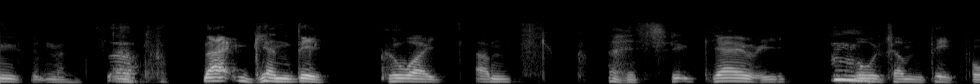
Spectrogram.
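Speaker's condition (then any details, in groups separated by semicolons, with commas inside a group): Cerebral palsy; permanent wheelchair user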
